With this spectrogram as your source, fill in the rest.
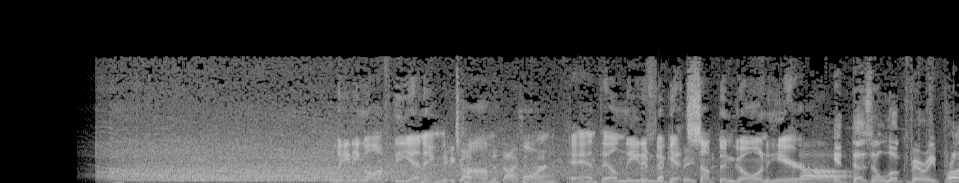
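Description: A large crowd murmurs and cheers in a stadium.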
